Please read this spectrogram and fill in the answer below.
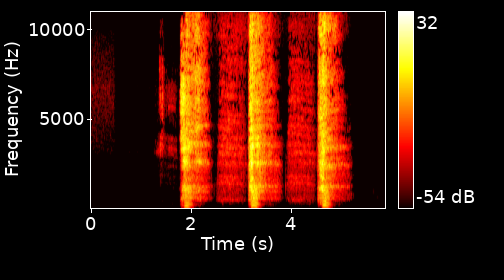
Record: {"exhalation_length": "5.9 s", "exhalation_amplitude": 29565, "exhalation_signal_mean_std_ratio": 0.33, "survey_phase": "beta (2021-08-13 to 2022-03-07)", "age": "45-64", "gender": "Male", "wearing_mask": "No", "symptom_cough_any": true, "symptom_runny_or_blocked_nose": true, "symptom_fatigue": true, "symptom_headache": true, "symptom_change_to_sense_of_smell_or_taste": true, "smoker_status": "Never smoked", "respiratory_condition_asthma": false, "respiratory_condition_other": false, "recruitment_source": "Test and Trace", "submission_delay": "2 days", "covid_test_result": "Positive", "covid_test_method": "RT-qPCR", "covid_ct_value": 26.2, "covid_ct_gene": "ORF1ab gene"}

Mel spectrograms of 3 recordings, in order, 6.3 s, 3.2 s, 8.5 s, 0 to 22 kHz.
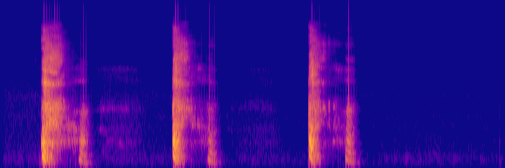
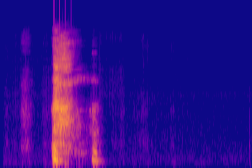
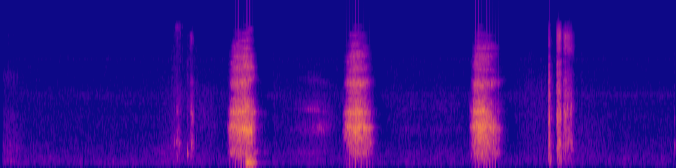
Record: {"three_cough_length": "6.3 s", "three_cough_amplitude": 32675, "three_cough_signal_mean_std_ratio": 0.22, "cough_length": "3.2 s", "cough_amplitude": 26528, "cough_signal_mean_std_ratio": 0.23, "exhalation_length": "8.5 s", "exhalation_amplitude": 7520, "exhalation_signal_mean_std_ratio": 0.28, "survey_phase": "beta (2021-08-13 to 2022-03-07)", "age": "65+", "gender": "Female", "wearing_mask": "No", "symptom_none": true, "smoker_status": "Ex-smoker", "respiratory_condition_asthma": false, "respiratory_condition_other": false, "recruitment_source": "REACT", "submission_delay": "2 days", "covid_test_result": "Negative", "covid_test_method": "RT-qPCR", "influenza_a_test_result": "Negative", "influenza_b_test_result": "Negative"}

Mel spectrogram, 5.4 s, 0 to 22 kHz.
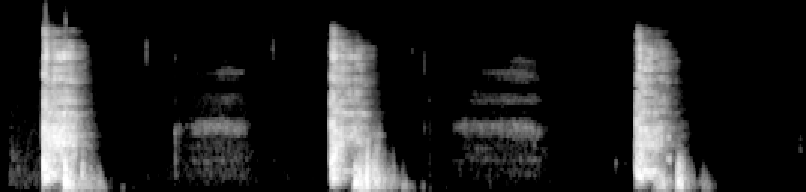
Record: {"three_cough_length": "5.4 s", "three_cough_amplitude": 32768, "three_cough_signal_mean_std_ratio": 0.27, "survey_phase": "beta (2021-08-13 to 2022-03-07)", "age": "18-44", "gender": "Male", "wearing_mask": "No", "symptom_none": true, "smoker_status": "Ex-smoker", "respiratory_condition_asthma": false, "respiratory_condition_other": false, "recruitment_source": "REACT", "submission_delay": "1 day", "covid_test_result": "Negative", "covid_test_method": "RT-qPCR"}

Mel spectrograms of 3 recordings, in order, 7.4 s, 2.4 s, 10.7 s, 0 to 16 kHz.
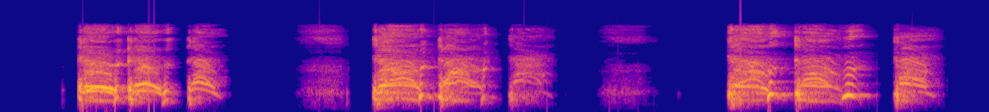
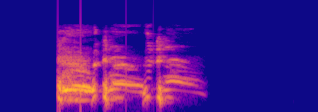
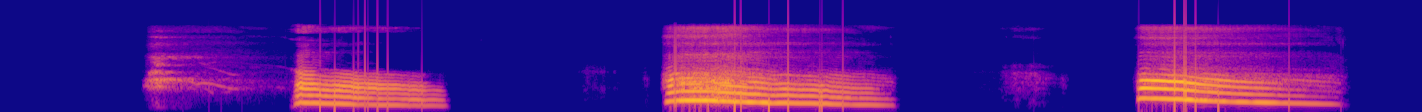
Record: {"three_cough_length": "7.4 s", "three_cough_amplitude": 31250, "three_cough_signal_mean_std_ratio": 0.52, "cough_length": "2.4 s", "cough_amplitude": 27704, "cough_signal_mean_std_ratio": 0.48, "exhalation_length": "10.7 s", "exhalation_amplitude": 30962, "exhalation_signal_mean_std_ratio": 0.45, "survey_phase": "beta (2021-08-13 to 2022-03-07)", "age": "45-64", "gender": "Female", "wearing_mask": "No", "symptom_none": true, "smoker_status": "Current smoker (1 to 10 cigarettes per day)", "respiratory_condition_asthma": false, "respiratory_condition_other": true, "recruitment_source": "REACT", "submission_delay": "6 days", "covid_test_result": "Negative", "covid_test_method": "RT-qPCR", "influenza_a_test_result": "Negative", "influenza_b_test_result": "Negative"}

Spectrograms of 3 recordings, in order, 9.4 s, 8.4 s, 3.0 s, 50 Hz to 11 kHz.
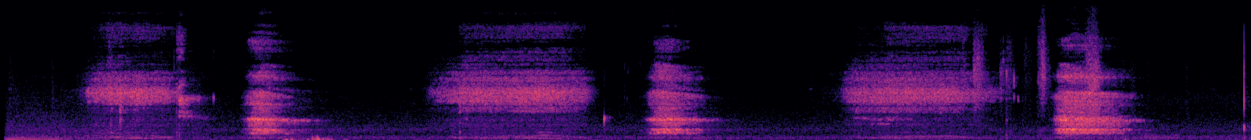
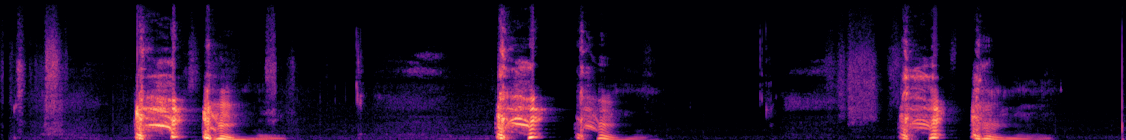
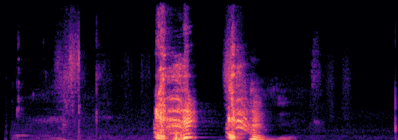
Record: {"exhalation_length": "9.4 s", "exhalation_amplitude": 5609, "exhalation_signal_mean_std_ratio": 0.6, "three_cough_length": "8.4 s", "three_cough_amplitude": 32768, "three_cough_signal_mean_std_ratio": 0.35, "cough_length": "3.0 s", "cough_amplitude": 32767, "cough_signal_mean_std_ratio": 0.34, "survey_phase": "beta (2021-08-13 to 2022-03-07)", "age": "18-44", "gender": "Male", "wearing_mask": "No", "symptom_none": true, "smoker_status": "Ex-smoker", "respiratory_condition_asthma": false, "respiratory_condition_other": false, "recruitment_source": "REACT", "submission_delay": "0 days", "covid_test_result": "Negative", "covid_test_method": "RT-qPCR", "influenza_a_test_result": "Negative", "influenza_b_test_result": "Negative"}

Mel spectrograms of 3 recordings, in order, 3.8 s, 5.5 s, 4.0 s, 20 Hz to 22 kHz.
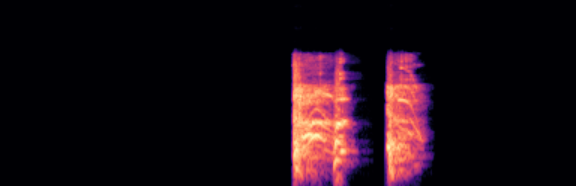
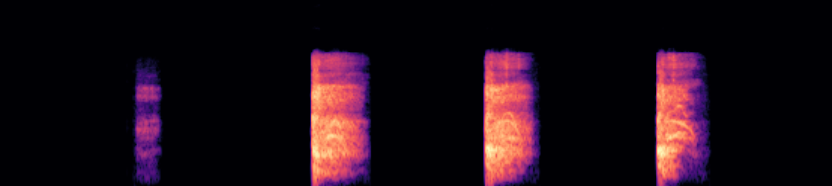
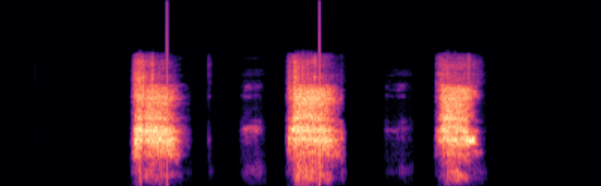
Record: {"cough_length": "3.8 s", "cough_amplitude": 31068, "cough_signal_mean_std_ratio": 0.3, "three_cough_length": "5.5 s", "three_cough_amplitude": 28777, "three_cough_signal_mean_std_ratio": 0.27, "exhalation_length": "4.0 s", "exhalation_amplitude": 31181, "exhalation_signal_mean_std_ratio": 0.38, "survey_phase": "beta (2021-08-13 to 2022-03-07)", "age": "45-64", "gender": "Female", "wearing_mask": "No", "symptom_runny_or_blocked_nose": true, "symptom_sore_throat": true, "smoker_status": "Ex-smoker", "respiratory_condition_asthma": false, "respiratory_condition_other": false, "recruitment_source": "REACT", "submission_delay": "1 day", "covid_test_result": "Negative", "covid_test_method": "RT-qPCR"}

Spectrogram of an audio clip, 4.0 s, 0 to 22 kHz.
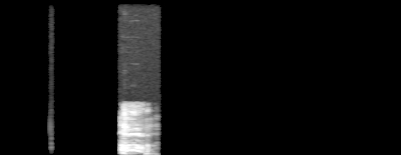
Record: {"cough_length": "4.0 s", "cough_amplitude": 28253, "cough_signal_mean_std_ratio": 0.19, "survey_phase": "alpha (2021-03-01 to 2021-08-12)", "age": "65+", "gender": "Female", "wearing_mask": "No", "symptom_none": true, "smoker_status": "Never smoked", "respiratory_condition_asthma": false, "respiratory_condition_other": false, "recruitment_source": "REACT", "submission_delay": "1 day", "covid_test_result": "Negative", "covid_test_method": "RT-qPCR"}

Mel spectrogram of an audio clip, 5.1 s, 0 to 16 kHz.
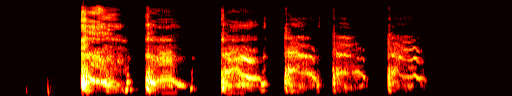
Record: {"cough_length": "5.1 s", "cough_amplitude": 32636, "cough_signal_mean_std_ratio": 0.4, "survey_phase": "beta (2021-08-13 to 2022-03-07)", "age": "45-64", "gender": "Female", "wearing_mask": "No", "symptom_cough_any": true, "symptom_new_continuous_cough": true, "symptom_runny_or_blocked_nose": true, "symptom_sore_throat": true, "symptom_fatigue": true, "symptom_fever_high_temperature": true, "symptom_headache": true, "symptom_change_to_sense_of_smell_or_taste": true, "symptom_onset": "4 days", "smoker_status": "Ex-smoker", "respiratory_condition_asthma": false, "respiratory_condition_other": false, "recruitment_source": "Test and Trace", "submission_delay": "2 days", "covid_test_result": "Positive", "covid_test_method": "RT-qPCR", "covid_ct_value": 18.3, "covid_ct_gene": "N gene", "covid_ct_mean": 19.3, "covid_viral_load": "460000 copies/ml", "covid_viral_load_category": "Low viral load (10K-1M copies/ml)"}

